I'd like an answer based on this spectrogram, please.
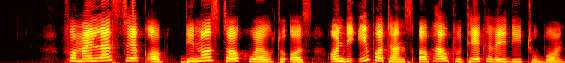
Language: Nigerian Pidgin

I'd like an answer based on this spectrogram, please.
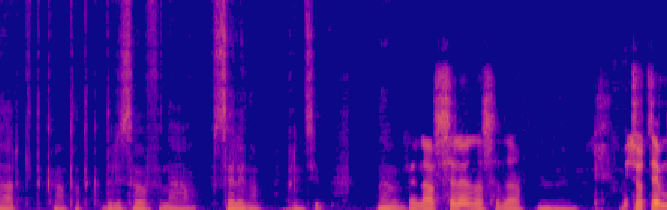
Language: Bulgarian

